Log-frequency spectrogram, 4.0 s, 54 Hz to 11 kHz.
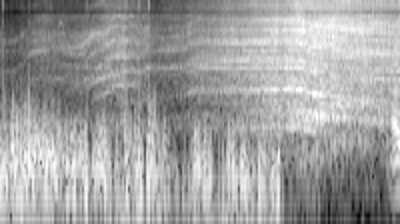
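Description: Electric radio-controlled car on a 4S battery driven at full throttle, its motor whine rising and then falling in pitch as it speeds past, over a low rushing noise that dies away about three seconds in.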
